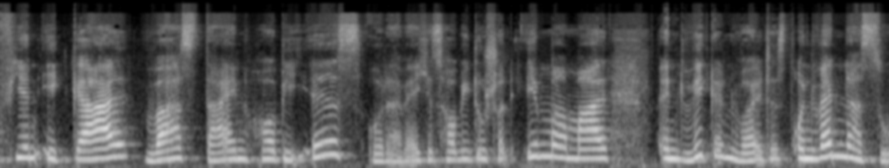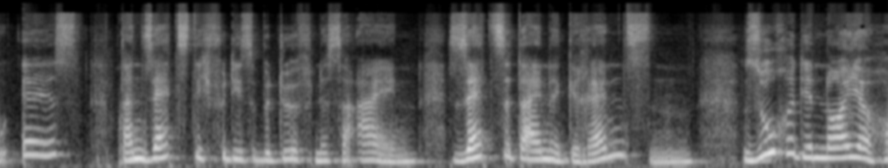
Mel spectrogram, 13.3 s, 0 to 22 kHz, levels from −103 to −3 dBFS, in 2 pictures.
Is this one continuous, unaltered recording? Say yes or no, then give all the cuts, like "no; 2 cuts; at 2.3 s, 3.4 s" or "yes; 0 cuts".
no; 2 cuts; at 5.9 s, 12.2 s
